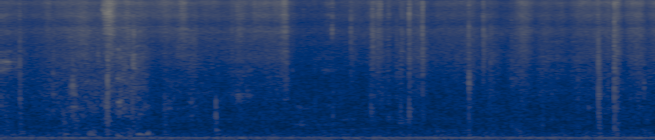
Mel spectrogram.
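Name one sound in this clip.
Footsteps thump softly on the floor.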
